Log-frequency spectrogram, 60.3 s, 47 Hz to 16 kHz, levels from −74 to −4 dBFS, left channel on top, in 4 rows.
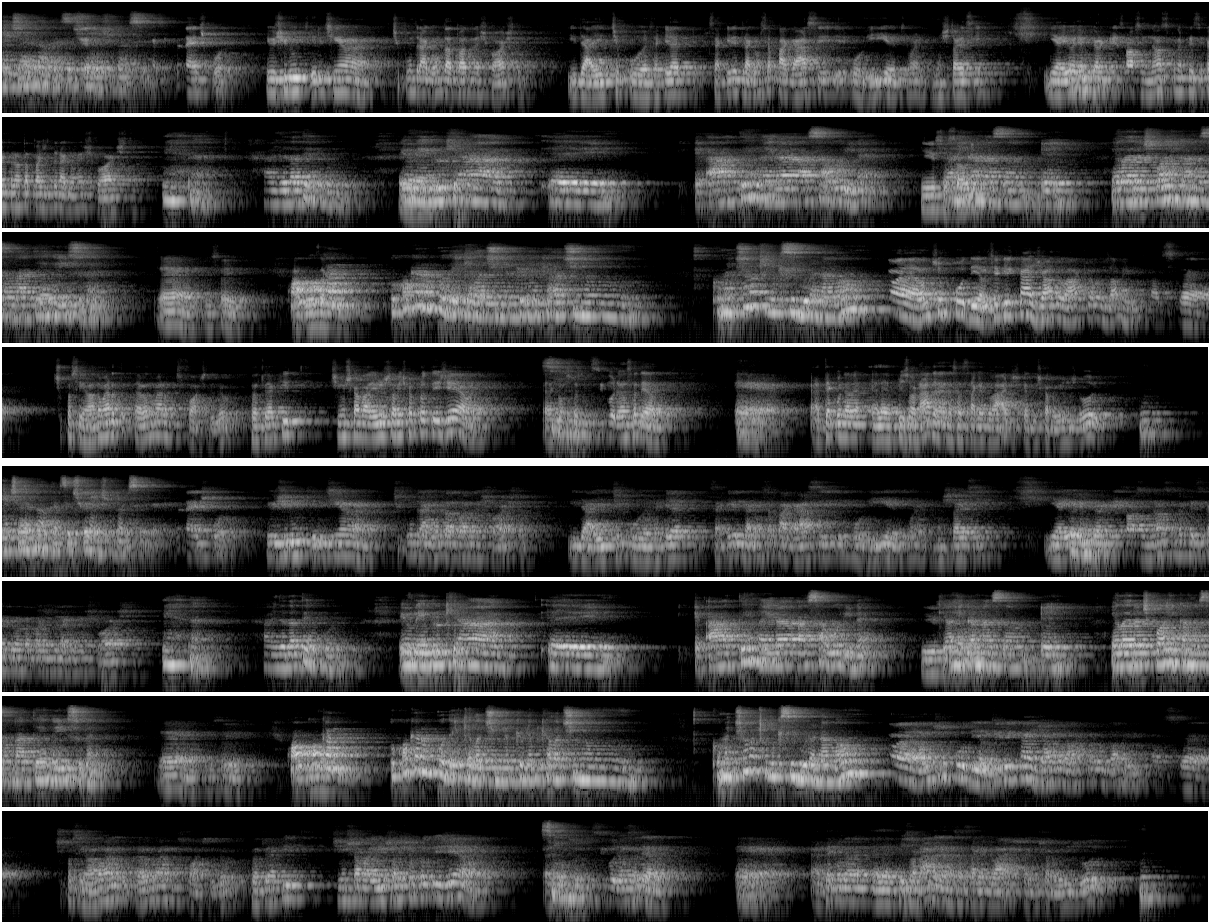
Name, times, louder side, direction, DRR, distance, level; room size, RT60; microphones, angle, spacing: voice 1, 0.0-1.9 13.4-13.7 17.1-17.7 18.4-19.4 19.7-21.4 21.9-22.8 23.7-25.9 26.9-28.4 29.0-31.4 33.8-34.5 35.0-38.1 39.1-41.0 52.0-52.4 59.5-59.6, right 2 dB, 45° right, -1 dB, 0.5 m, -27 dB
voice 2, 2.3-2.9 3.3-4.6 4.9-6.4 7.1-8.5 8.8-12.3 12.6-16.6 18.2-18.4 20.1-20.5 26.6-27.5 32.1-33.2 33.8-34.5 41.3-45.3 45.9-48.1 48.4-48.9 49.4-51.3 52.0-53.5 54.4-55.0 55.4-59.0, left 3 dB, 80° left, 2 dB, 0.4 m, -31 dB
3.7 x 2.8 x 2.6 m, 1.4 s
head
